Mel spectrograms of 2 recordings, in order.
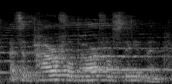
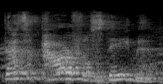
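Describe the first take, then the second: First: "powerful" doubled and punched; emphatic repeat. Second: Said in the usual way. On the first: Shown as a demonstration. Preacher underlining Jesus' words to the woman, emphatic. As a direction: lean on "powerful" both times.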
